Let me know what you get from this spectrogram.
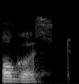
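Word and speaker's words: August: agosto agost ya agosto Recuerda que el 80% de las palabras que tengan la a y la u suena como o por eso dice aust aust aust aust aust septiembre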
